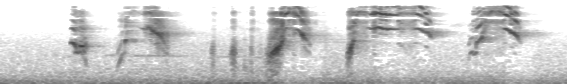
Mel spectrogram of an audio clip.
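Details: Shrill, high screams from a monkey that refuses to be left alone, delivered in quick, harsh bursts with steep upward sweeps, about one every half second, over near silence.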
